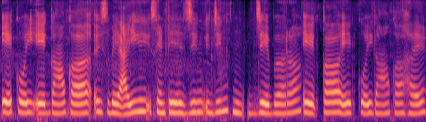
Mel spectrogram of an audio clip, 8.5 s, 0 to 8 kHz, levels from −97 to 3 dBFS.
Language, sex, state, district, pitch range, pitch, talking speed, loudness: Hindi, female, Chhattisgarh, Korba, 230-250 Hz, 240 Hz, 105 wpm, -19 LUFS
